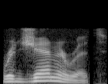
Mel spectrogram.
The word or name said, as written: regenerate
